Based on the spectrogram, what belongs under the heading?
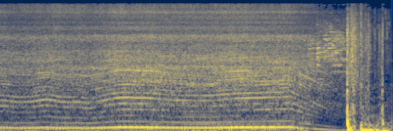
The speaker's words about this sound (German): Heutzutage könnte es natürlich auch irgendein Irrer mit der Kettensäge sein.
